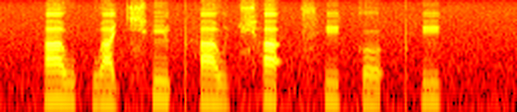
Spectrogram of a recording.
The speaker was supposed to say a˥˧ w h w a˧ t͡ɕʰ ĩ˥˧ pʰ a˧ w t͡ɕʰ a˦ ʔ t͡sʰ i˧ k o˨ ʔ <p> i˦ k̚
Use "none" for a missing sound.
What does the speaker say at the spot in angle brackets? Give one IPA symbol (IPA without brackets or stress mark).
pʰ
